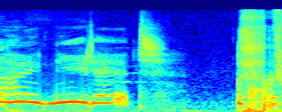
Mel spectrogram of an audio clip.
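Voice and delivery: slow, drawn-out cartoon voice; character voice. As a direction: stretch it out like a cartoon. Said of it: "I'm just doing a little character work".

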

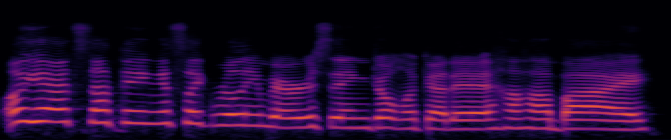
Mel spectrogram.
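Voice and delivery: high, loud and rushed, nervous deflection; flustered brush-off. Retold or imitated. Brushing off a friend asking about her TikTok, high and flustered. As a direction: laugh it off fast, flustered and embarrassed. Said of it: "I would just get so flustered".

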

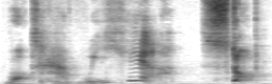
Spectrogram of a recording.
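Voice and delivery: slow, cold witch halting the sledge; the witch barks a halt; witch's command. A narrator's reading. Witch spots the feast and orders the sledge to stop, cold and slow. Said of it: "the witch said".

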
